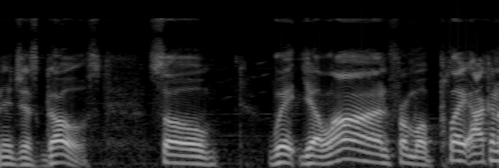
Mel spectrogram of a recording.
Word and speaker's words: Yelan: game play perspective for yolon uh for elon oh and for anybody out there it's actually yelen if you wanted to know i guess the proper way to pronounce it but i'm just call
